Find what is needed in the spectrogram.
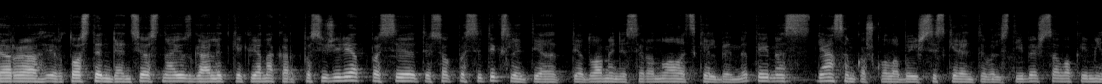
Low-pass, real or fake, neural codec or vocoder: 10.8 kHz; fake; vocoder, 24 kHz, 100 mel bands, Vocos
